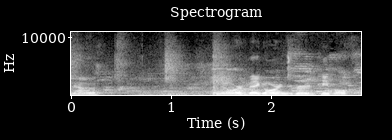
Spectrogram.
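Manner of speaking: usual speaking voice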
